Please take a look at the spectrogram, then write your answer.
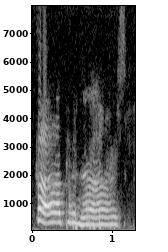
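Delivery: slow, sassy and high; drawn-out diva flourish; fabulous. Acted. Character's fabulous transformation line.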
